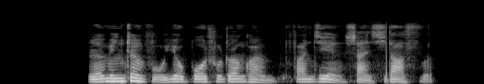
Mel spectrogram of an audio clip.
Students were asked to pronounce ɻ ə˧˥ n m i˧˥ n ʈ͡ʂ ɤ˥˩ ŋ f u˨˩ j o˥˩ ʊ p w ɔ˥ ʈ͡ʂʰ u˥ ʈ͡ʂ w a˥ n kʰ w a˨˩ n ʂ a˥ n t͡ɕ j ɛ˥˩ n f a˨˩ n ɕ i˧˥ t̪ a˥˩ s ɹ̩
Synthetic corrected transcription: ɻ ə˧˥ n m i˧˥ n ʈ͡ʂ ɤ˥˩ ŋ f u˨˩ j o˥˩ ʊ p w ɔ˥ ʈ͡ʂʰ u˥ ʈ͡ʂ w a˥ n kʰ w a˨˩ n f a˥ n t͡ɕ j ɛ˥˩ n ʂ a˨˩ n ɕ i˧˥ t̪ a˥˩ s ɹ̩

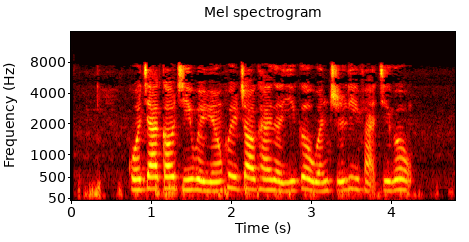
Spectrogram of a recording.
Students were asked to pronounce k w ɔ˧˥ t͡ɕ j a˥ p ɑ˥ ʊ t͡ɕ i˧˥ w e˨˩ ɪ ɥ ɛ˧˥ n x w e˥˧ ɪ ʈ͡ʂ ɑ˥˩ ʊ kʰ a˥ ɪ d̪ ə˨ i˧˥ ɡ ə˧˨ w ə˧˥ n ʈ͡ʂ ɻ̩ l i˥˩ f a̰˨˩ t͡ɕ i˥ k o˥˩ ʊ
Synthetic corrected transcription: k w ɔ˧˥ t͡ɕ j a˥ k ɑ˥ ʊ t͡ɕ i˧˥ w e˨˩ ɪ ɥ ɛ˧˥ n x w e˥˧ ɪ ʈ͡ʂ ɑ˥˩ ʊ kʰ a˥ ɪ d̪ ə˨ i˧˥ ɡ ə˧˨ w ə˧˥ n ʈ͡ʂ ɻ̩ l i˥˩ f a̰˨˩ t͡ɕ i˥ k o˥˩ ʊ

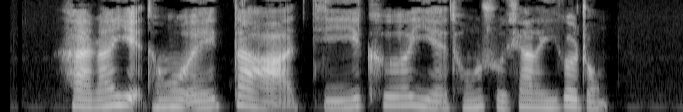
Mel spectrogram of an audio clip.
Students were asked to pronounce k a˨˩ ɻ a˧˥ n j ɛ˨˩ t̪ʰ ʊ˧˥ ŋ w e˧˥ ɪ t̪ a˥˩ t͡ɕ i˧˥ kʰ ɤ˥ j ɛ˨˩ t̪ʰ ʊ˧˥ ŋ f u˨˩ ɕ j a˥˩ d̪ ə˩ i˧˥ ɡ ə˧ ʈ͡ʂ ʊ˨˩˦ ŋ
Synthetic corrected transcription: x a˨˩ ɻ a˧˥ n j ɛ˨˩ t̪ʰ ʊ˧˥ ŋ w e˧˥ ɪ t̪ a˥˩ t͡ɕ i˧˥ kʰ ɤ˥ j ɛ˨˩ t̪ʰ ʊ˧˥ ŋ ʂ u˨˩ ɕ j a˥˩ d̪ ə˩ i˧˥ ɡ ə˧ ʈ͡ʂ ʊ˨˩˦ ŋ

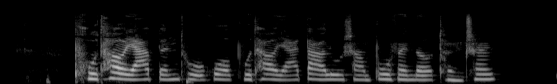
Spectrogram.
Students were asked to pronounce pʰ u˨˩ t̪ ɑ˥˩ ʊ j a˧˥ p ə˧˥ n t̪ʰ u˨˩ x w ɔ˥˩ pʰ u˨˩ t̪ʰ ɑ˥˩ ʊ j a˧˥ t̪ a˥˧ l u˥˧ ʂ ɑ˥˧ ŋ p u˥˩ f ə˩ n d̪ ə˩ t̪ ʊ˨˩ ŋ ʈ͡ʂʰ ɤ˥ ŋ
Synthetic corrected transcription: pʰ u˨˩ t̪ʰ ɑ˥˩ ʊ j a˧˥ p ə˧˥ n t̪ʰ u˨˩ x w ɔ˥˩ pʰ u˨˩ t̪ʰ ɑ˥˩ ʊ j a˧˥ t̪ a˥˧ l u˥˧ ʂ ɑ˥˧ ŋ p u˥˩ f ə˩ n d̪ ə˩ t̪ʰ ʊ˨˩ ŋ ʈ͡ʂʰ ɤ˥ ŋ

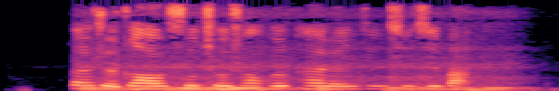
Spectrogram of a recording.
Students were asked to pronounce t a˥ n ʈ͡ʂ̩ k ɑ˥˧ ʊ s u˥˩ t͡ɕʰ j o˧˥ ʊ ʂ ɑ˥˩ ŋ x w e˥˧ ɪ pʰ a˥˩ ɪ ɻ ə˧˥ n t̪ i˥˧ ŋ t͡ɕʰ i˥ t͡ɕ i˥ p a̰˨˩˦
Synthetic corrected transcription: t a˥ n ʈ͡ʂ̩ k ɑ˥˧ ʊ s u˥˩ t͡ɕʰ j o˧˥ ʊ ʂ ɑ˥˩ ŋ x w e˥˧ ɪ pʰ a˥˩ ɪ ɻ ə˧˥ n t̪ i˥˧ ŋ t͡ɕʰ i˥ t͡ɕ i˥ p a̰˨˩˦

